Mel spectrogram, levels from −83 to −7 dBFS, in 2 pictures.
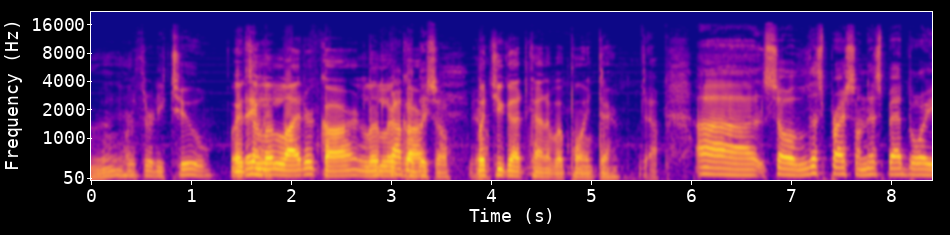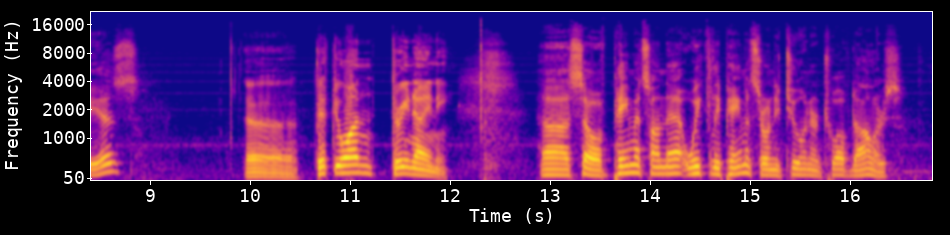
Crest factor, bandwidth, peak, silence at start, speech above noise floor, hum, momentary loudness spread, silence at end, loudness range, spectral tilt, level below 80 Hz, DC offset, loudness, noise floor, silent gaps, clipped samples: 18 dB; 17 kHz; 0 dBFS; 0 s; 41 dB; none; 15 LU; 0.35 s; 4 LU; -5 dB/octave; -46 dBFS; under 0.1%; -17 LUFS; -58 dBFS; none; under 0.1%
